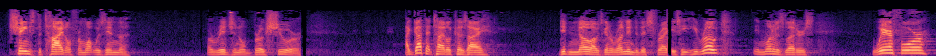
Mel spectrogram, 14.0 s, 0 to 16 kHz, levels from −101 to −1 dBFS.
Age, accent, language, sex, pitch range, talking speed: 50-69, American, English, male, 130-200 Hz, 150 wpm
